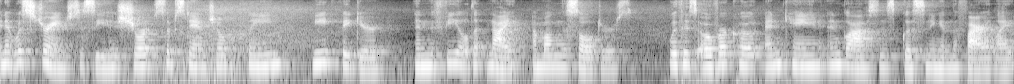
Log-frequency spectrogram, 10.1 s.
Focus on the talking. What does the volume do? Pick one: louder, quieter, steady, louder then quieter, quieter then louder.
steady.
